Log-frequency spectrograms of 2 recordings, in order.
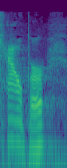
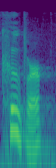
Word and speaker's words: Cowper: And I know it looks like Cowper, but it's pronounced Cowper.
